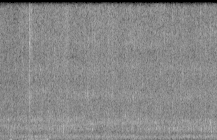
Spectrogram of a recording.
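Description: Channeled water flows steadily outdoors, a soft continuous rushing wash with low rumble, moderately near and even throughout, with no talking.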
